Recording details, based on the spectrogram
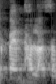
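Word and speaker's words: Panthalassa: क्योंकि जैसे Priya Kumari sir पैंथालासा, मैं बोल तो रहा हूं, जो मैं बोलूं उसे बोलो एक बार प्रोनाउंसिएशन में।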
